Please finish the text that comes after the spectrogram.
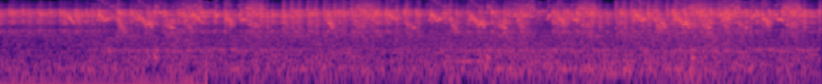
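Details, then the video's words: Many sparrows calling at once as they hop and fight, producing an unbroken mesh of sharp, high, overlapping chirps. "Tiếng Chim Sẻ Gọi Về Và Nhảy - Tiếng Sẻ Cắn Nhau"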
